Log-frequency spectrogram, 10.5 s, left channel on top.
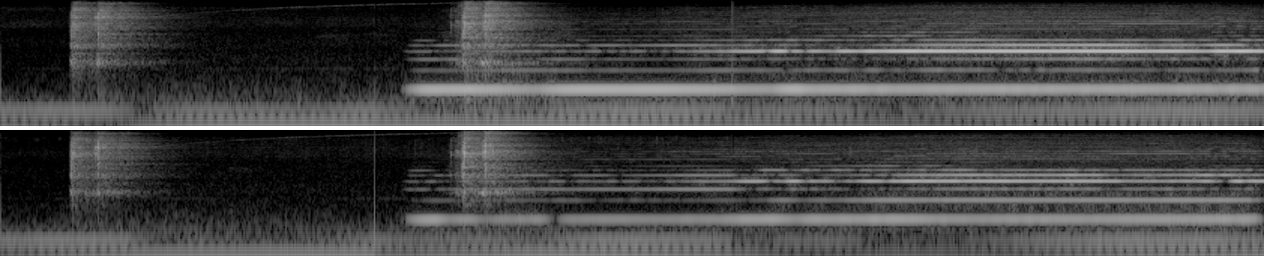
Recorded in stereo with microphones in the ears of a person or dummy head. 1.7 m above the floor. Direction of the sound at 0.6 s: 5° right (ahead or behind).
